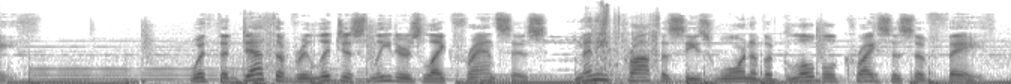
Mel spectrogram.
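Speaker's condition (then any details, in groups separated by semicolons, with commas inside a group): No condition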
